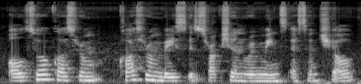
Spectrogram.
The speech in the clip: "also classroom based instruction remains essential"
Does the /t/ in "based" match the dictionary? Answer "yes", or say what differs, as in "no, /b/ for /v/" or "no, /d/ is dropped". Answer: no, /t/ is dropped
